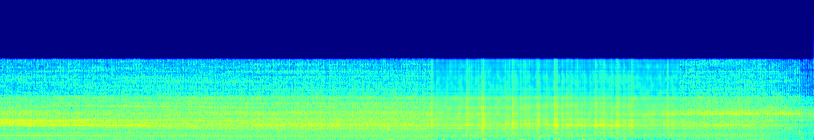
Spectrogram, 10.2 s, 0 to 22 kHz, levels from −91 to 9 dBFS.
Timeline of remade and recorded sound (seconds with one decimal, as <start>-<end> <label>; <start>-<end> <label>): 0.0-5.4 recorded; 5.4-8.5 remade; 8.5-10.2 recorded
